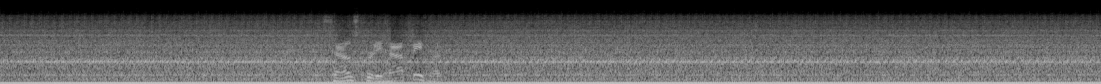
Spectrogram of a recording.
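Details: Carbureted car being prepared for a Route 66 cruise, first start after replacing the mechanical fuel pump with a new universal electric pump holding about 7 psi: low, steady idle with an even beat and no stumbling, running smoothly.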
